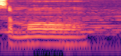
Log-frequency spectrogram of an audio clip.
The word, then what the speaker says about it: SMU: ada cinta SMU atau dulu bacanya cinta semu dan lain sebagainya ya itu sinetron-sinetron di tahun 2000 eh tahun 90-an sama 2000-an ya.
